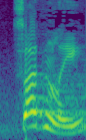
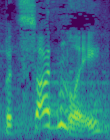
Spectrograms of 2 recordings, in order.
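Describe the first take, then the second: First: "suddenly" said higher and louder, punched; stressed repeat. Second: Said in the usual way. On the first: Shown as a demonstration. Preacher building the storm story, pressing "suddenly" harder. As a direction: hit "suddenly" harder the second time. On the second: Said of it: "suddenly, suddenly".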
